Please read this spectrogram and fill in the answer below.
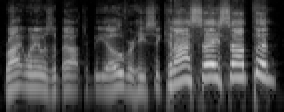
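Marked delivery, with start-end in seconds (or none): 1.6-2.8 loud, high, pleading voice; loud plea. Retold or imitated. Weeping pastor asks graduation crowd, high and loud.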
